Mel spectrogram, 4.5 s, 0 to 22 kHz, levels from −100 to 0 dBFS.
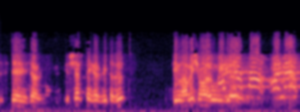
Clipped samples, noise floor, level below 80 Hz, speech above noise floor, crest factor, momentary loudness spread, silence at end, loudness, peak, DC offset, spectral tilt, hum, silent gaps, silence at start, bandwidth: under 0.1%; -62 dBFS; -64 dBFS; 41 dB; 14 dB; 8 LU; 0 s; -22 LUFS; -8 dBFS; under 0.1%; -3 dB/octave; none; none; 0 s; 7.8 kHz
